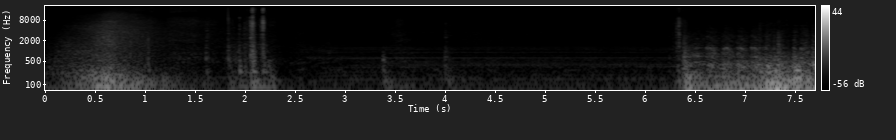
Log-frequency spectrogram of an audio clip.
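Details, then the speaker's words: Ford Focus Mk2 Estate 2.0 TDCi diesel, manual, 270,000 km, 8°C outside; when warm it starts then dies, often until the third try. A short crank, it fires and runs a moment, then dies before cranking again. The owner fears injectors or the high-pressure pump, unconfirmed. "Okay, so the car starts fine now, but when it heats up, you give it a crank, and then dies. So the car starts up and then dies."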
